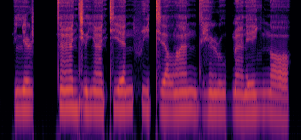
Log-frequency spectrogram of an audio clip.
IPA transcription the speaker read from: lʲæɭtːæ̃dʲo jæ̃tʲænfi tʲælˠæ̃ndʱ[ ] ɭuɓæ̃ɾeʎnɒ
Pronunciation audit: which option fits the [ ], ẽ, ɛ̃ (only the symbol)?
ẽ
